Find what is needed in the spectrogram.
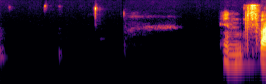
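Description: A few faint, brief clicks in a short pause between a man's spoken words.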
